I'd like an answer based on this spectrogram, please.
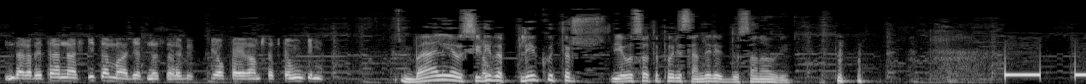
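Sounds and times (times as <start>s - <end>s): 
speech: 0.1s - 8.8s
telephone busy tone after a cut-off phone-in call: 10.0s - 10.8s.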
